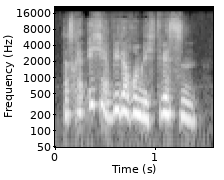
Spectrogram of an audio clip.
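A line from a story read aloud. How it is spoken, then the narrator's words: Snapping. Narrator (German): schnappt der Herr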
